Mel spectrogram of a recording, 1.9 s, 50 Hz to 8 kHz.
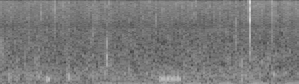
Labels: {"label": "biophony", "recorder": "SoundTrap 300"}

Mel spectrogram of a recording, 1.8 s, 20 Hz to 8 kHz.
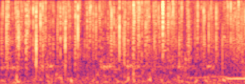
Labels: {"label": "biophony, cascading saw", "recorder": "SoundTrap 600 or HydroMoth"}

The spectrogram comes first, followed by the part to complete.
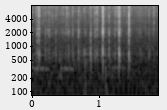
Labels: {"label": "ambient", "recorder": "HydroMoth"}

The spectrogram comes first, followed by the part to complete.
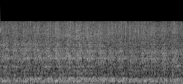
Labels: {"label": "anthrophony, boat engine", "recorder": "SoundTrap 500"}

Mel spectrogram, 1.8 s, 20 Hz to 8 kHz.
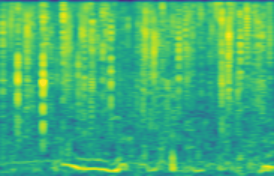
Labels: {"label": "biophony, cascading saw", "recorder": "SoundTrap 600 or HydroMoth"}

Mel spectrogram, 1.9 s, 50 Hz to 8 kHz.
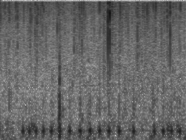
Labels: {"label": "biophony, pulse", "recorder": "SoundTrap 500"}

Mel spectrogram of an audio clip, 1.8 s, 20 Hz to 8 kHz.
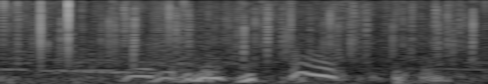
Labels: {"label": "biophony, cascading saw", "recorder": "SoundTrap 600 or HydroMoth"}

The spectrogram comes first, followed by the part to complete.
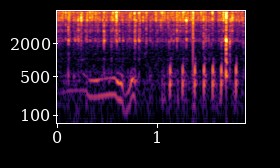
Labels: {"label": "biophony, cascading saw", "recorder": "HydroMoth"}
{"label": "biophony", "recorder": "HydroMoth"}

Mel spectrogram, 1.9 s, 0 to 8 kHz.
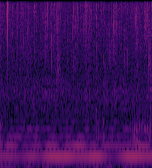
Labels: {"label": "biophony, midshipman", "recorder": "SoundTrap 500"}
{"label": "biophony, croak", "recorder": "SoundTrap 500"}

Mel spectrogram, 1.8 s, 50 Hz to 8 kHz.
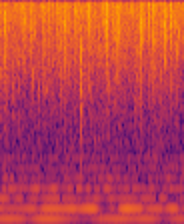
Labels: {"label": "biophony, midshipman", "recorder": "SoundTrap 500"}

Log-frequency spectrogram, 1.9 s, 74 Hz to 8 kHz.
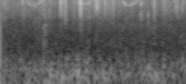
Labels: {"label": "biophony, dolphin", "recorder": "SoundTrap 500"}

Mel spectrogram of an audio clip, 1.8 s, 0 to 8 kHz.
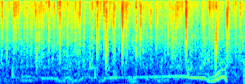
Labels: {"label": "biophony, cascading saw", "recorder": "SoundTrap 600 or HydroMoth"}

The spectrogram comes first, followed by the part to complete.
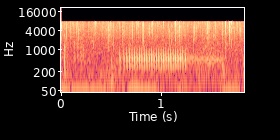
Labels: {"label": "biophony, croak", "recorder": "SoundTrap 500"}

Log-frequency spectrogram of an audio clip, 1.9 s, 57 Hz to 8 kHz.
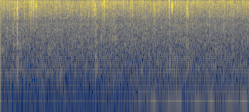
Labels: {"label": "biophony", "recorder": "SoundTrap 300"}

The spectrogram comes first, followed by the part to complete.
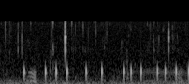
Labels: {"label": "biophony, knock croak", "recorder": "SoundTrap 300"}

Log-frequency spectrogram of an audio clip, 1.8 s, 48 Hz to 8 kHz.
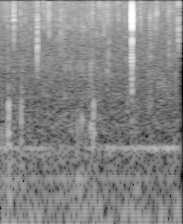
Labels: {"label": "anthrophony, boat engine", "recorder": "SoundTrap 300"}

